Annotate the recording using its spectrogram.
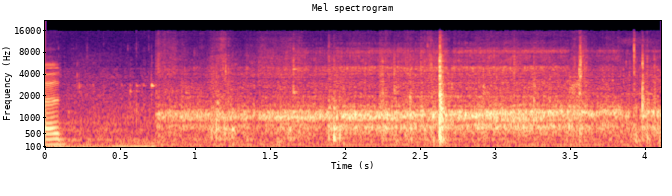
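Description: Keurig single-cup coffee maker brewing, coffee streaming into a ceramic mug. A low hum stops about a second in, leaving a steady hiss of the brew finishing, with one sharp click past the middle.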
